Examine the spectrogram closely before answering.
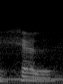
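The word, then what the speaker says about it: Hölle: Ang spelling po ay H-O-E-L-L-E, no? Ang pronunciation po ay Hell.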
